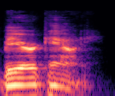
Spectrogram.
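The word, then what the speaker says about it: Bexar County: San Antonio in in Bear County. Now, it's B E X A R, but but they don't pronounce the X. It's just Bear County.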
